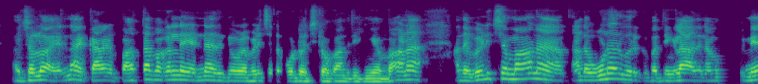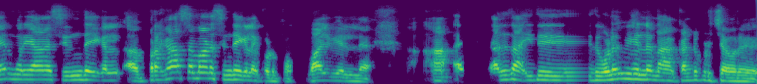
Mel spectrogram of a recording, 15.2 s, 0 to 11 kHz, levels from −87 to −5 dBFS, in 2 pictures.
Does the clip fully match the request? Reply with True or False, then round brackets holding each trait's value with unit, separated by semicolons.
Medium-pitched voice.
True (160 Hz)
